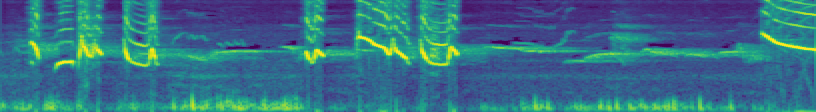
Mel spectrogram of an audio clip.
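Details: Oriental magpie-robin (kacer) lure song for stirring silent magpie-robins: looping whistled notes and sharp chirps, thin drawn-out whistles between them, ending in a loud downward-sweeping note.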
